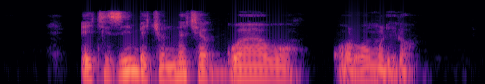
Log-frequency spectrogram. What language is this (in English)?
Ganda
